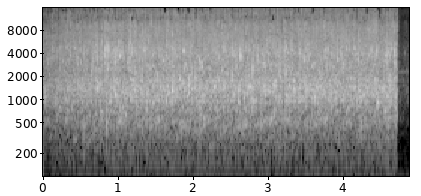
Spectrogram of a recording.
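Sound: splashing water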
